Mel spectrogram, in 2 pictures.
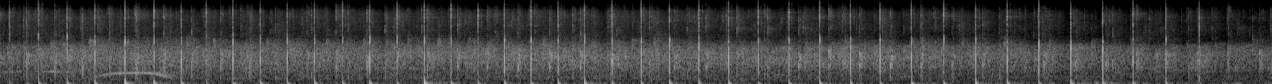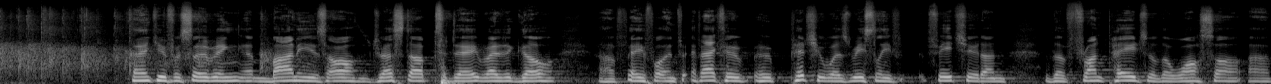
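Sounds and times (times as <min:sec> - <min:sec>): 
audience applause: 0:00.0 - 0:14.2
speech: 0:14.1 - 0:25.4.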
